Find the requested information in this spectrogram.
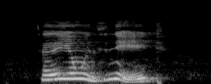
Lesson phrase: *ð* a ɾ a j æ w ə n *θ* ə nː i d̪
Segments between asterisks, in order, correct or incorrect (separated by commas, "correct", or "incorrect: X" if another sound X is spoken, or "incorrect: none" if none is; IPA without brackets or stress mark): incorrect: θ, correct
